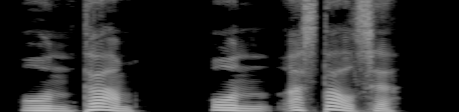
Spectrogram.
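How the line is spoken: Hoarse, choked words. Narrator (Russian): Слова с хрипом вырывались из горла

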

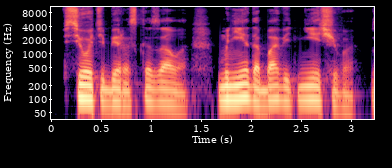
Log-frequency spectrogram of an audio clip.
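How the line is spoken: Pleading. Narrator (Russian): взмолилась я

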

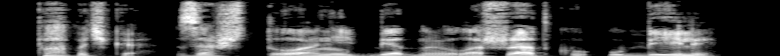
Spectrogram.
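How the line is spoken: Breathless sobbing cries. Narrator (Russian): всхлипывает он, но дыхание ему захватывает, и слова криками вырываются из его стесненной груди

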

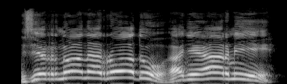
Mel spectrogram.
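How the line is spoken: Crowd shouting. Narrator (Russian): кричали одни

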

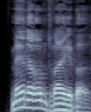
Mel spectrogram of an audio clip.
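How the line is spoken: Calling out. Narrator (German): rief

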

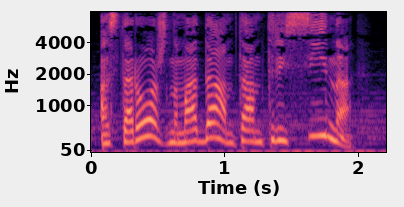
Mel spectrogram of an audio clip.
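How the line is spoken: Shouted warning. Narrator (Russian): закричал Вилан

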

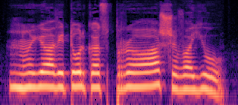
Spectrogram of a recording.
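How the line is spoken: Hurt drawl. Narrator (Russian): обиженно протянул Мартин

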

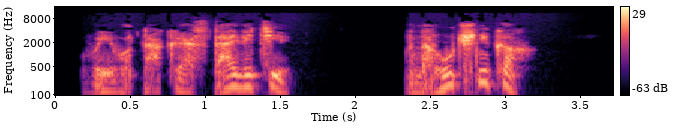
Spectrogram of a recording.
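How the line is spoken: Frightened whisper. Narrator (Russian): испуганным шепотом спросил Грязнов

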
